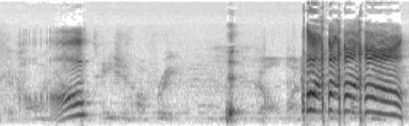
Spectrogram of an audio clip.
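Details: Hiccups: a few short abrupt gulping catches from the mother, followed by a baby's bright repeated laughter.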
